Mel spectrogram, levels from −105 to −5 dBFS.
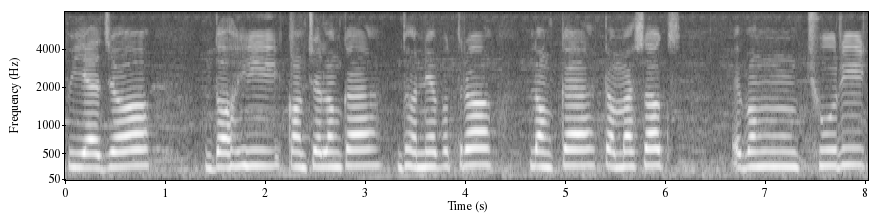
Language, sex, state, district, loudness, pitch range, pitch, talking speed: Odia, female, Odisha, Khordha, -15 LUFS, 265-285 Hz, 275 Hz, 80 wpm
